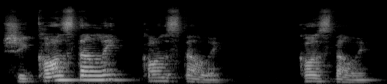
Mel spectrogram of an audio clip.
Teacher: No hay necesidad de pronunciar la T ahí y decir constantly.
